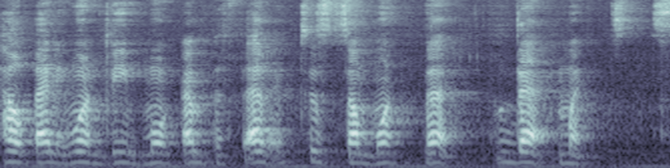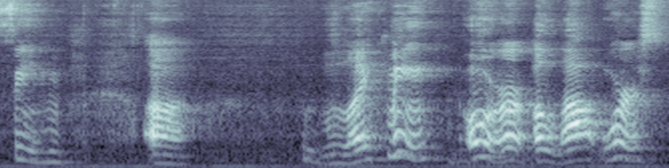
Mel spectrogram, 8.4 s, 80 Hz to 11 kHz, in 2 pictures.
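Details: Spasmodic dysphonia in a 46-year-old woman with aggressive multiple sclerosis, to which the narrator attributes it.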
